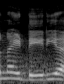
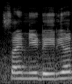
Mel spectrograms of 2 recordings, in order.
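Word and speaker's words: Cnidaria: जो नाइडेरिया है सनेरिया नहीं बोलते इसको सीसा साइलेंट होता है।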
